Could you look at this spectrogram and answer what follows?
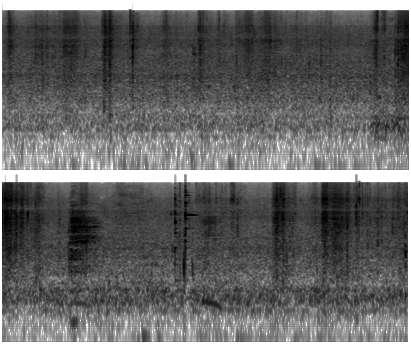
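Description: Dry leaves rustling and crunching under bare feet, with scattered small clicks of stones and sticks. The two loudest rustles come about six and seven seconds in, over a steady background hiss.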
